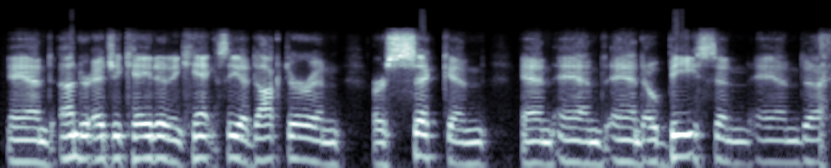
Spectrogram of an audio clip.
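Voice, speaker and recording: An American man from Eastern Oklahoma hosts a casual interview, halting and restarting as he thinks aloud. His voice sits at a middling pitch. The sound is slightly dull and lo-fi. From Eastern Oklahoma, United States. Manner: halting, many restarts, chuckles often. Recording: muffled lo-fi audio.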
